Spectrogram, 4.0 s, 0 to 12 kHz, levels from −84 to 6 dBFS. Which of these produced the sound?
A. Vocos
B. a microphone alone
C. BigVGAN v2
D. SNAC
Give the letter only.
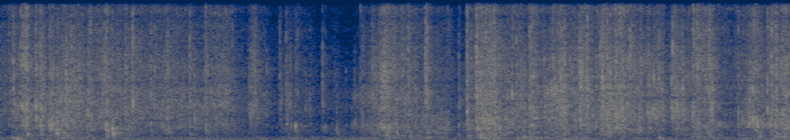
B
